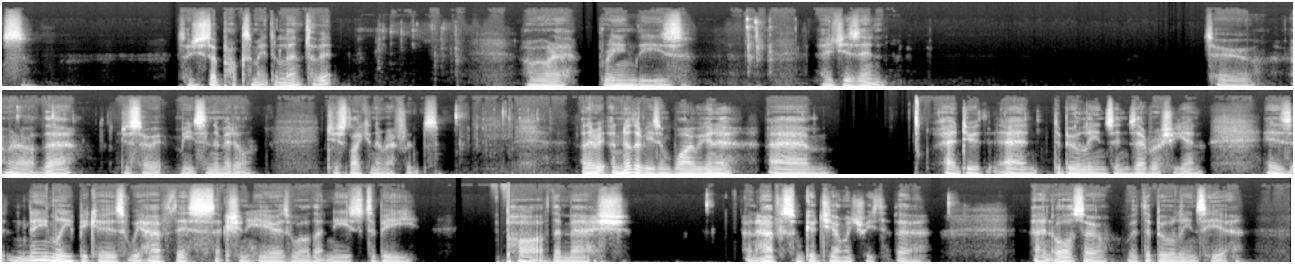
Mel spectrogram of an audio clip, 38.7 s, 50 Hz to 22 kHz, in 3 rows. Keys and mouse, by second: 3.1-3.6 alt+middle drag, 3.7 alt+middle click, 3.9 alt+middle click, 4.3 1, 5.4-7.3 drag, 7.4 shift+x, 7.8 4, 8.6 1, 9.2-12.7 drag, 13.0 4, 13.4 right drag, 13.6-17.1 drag, 17.4 alt+drag, 17.7 alt+middle drag, 17.9 alt+right drag, 18.0 alt+right click, 18.3-19.1 alt+drag, 19.9-20.4 alt+drag, 20.6 alt+middle click, 20.8 alt+right click, 21.0-22.2 alt+drag, 22.4 alt+drag, 22.8 alt+middle drag, 23.0 alt+right drag, 23.2-23.6 alt+drag, 23.7 alt+middle drag, 23.9 alt+right click, 24.3 alt+click, 25.7 alt+middle drag, 26.0 alt+right drag, 26.4 alt+click, 32.9 alt+middle click, 33.3-33.6 alt+right drag, 35.3-36.2 alt+drag.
